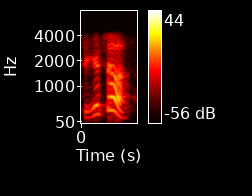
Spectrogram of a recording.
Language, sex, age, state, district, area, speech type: Nepali, male, 18-30, West Bengal, Kalimpong, rural, conversation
